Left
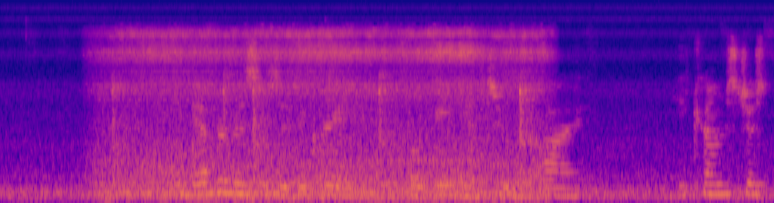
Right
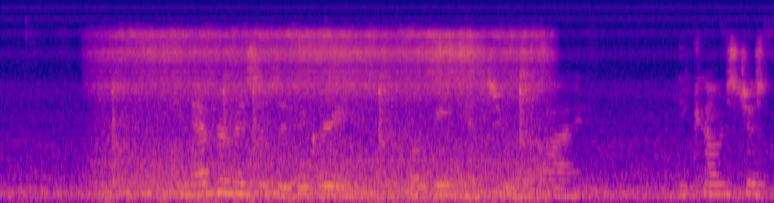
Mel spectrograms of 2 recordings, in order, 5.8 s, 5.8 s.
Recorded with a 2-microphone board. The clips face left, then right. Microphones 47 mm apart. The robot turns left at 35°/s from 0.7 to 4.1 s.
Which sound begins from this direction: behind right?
A woman speaking, at 1.3 s.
